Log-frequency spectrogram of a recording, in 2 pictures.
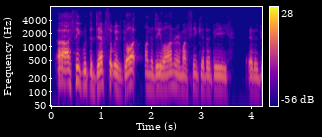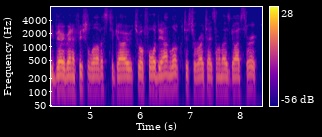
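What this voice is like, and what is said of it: Noticeable foreign accent. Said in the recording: “if you haven't figured it out based on the accent”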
